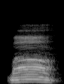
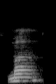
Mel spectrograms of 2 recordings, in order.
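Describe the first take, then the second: First: The pitch falls and then rises. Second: The pitch rises through the word. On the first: "first of all falling and then rising" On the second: "rising tone is here"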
